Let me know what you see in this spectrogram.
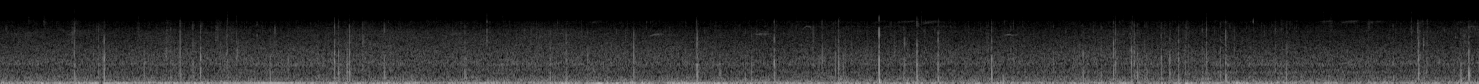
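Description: Steady rain falling, with many sharp individual raindrop ticks striking close by over a low rumble.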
